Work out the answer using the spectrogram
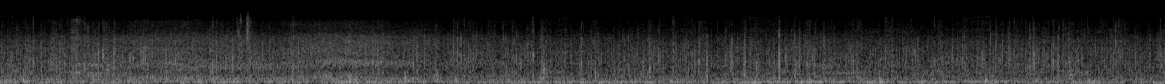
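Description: Steady rain falling on wet pavement, a constant hiss with scattered sharp raindrop ticks.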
